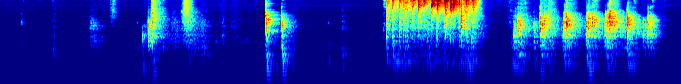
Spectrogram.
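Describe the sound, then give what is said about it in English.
A deck of picture cards with Kuan Yin on the back is shuffled: scattered light taps, then a dense papery riffle lasting about a second, followed by several quicker bursts of card flicking, with no one talking. “And we're just going to shuffle this.”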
